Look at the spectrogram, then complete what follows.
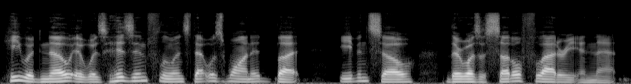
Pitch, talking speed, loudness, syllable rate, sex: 130 Hz, 190 wpm, -18 LUFS, 5.1 syllables/s, male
